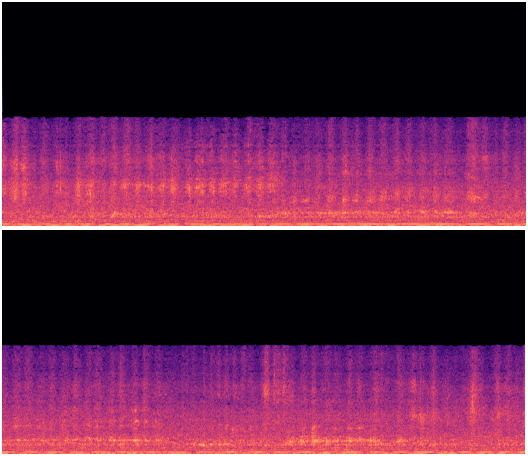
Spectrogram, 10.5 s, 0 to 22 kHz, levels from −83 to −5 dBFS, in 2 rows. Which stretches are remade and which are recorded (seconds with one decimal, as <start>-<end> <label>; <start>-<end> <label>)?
0.0-1.8 remade; 1.8-2.9 recorded; 2.9-10.5 remade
